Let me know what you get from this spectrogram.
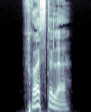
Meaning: inflection of frösteln: 1. first-person singular present 2. first-person plural subjunctive I 3. third-person singular subjunctive I 4. singular imperative
- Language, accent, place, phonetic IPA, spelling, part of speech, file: German, Germany, Berlin, [ˈfʁœstələ], fröstele, verb, De-fröstele.ogg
